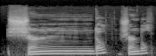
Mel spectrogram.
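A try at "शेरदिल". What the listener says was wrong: There's no N, it's just Sherdil. Or Sherdil. You added an N. Sherdil.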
